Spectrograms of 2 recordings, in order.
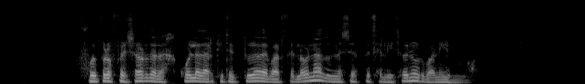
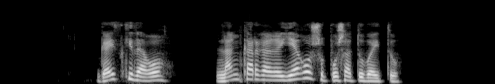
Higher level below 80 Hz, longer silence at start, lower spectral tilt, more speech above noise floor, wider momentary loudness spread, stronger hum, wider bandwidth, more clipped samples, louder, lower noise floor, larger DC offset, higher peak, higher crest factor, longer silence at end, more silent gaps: second, -68 dBFS vs -62 dBFS; second, 0.8 s vs 1 s; first, -7.5 dB/octave vs -4.5 dB/octave; second, 44 dB vs 75 dB; about the same, 9 LU vs 10 LU; first, 50 Hz at -55 dBFS vs none; first, 11.5 kHz vs 7.8 kHz; neither; second, -35 LUFS vs -13 LUFS; second, -79 dBFS vs -88 dBFS; neither; second, -18 dBFS vs 0 dBFS; about the same, 18 dB vs 16 dB; first, 1.1 s vs 0.95 s; neither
